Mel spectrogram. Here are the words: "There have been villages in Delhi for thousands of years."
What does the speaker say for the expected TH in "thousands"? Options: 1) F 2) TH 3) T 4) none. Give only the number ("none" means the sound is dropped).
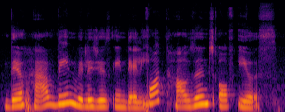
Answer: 3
